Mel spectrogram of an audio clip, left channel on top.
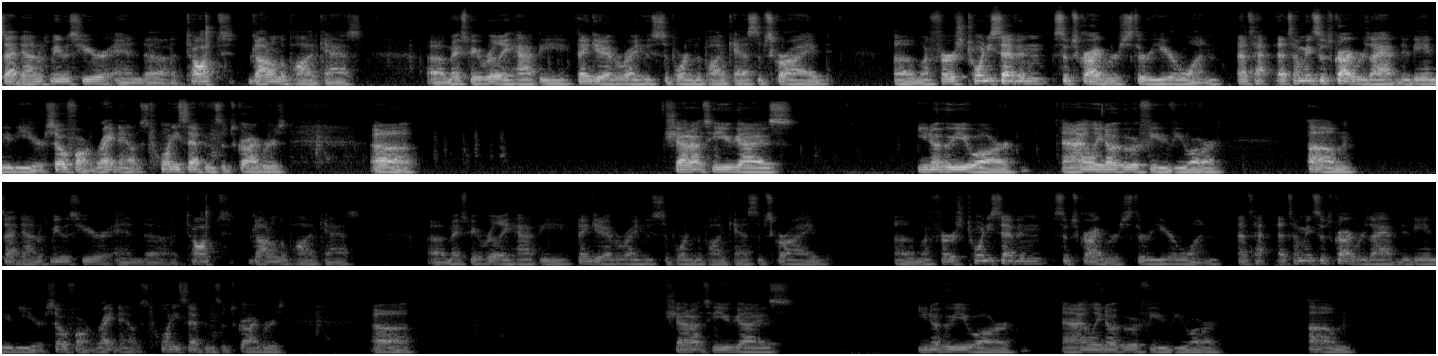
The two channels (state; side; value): quieter; right; 15.9 dB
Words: down with me this year and got on the podcast. Makes me really happy. Thank you to everybody who supported the podcast, subscribed. My first 27 subscribers through year one. That's how many subscribers I have at the end of the year. So far, right now, it's 27 subscribers. Shout out to you guys. You know who you are. And I only know who a few of you are.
